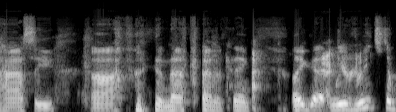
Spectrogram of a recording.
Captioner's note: laughs; laughing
